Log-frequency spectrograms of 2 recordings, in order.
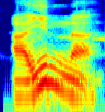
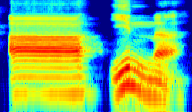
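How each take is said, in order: First: No long vowel comes before the softened second glottal. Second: A long vowel comes before the softened second glottal.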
